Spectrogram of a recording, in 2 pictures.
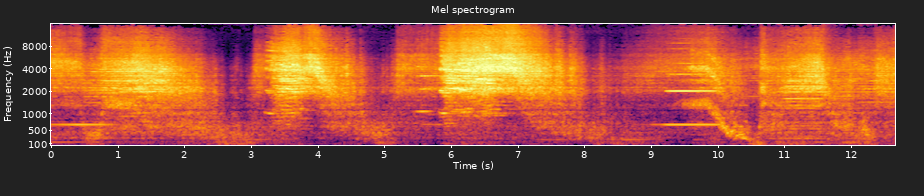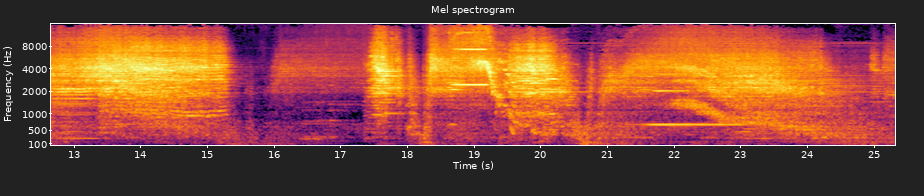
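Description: Free-improvised noise music: dense noisy swells that rise and fall, several pitch sweeps falling from high to low, and brief steady held tones.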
